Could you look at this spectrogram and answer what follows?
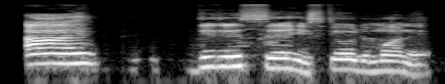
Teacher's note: with emphasis on I, what it means is that I was not the one who said it. Probably someone else said it.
